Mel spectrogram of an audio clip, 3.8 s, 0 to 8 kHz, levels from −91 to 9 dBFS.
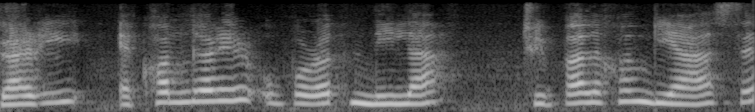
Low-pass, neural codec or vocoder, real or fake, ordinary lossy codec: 7.2 kHz; codec, 16 kHz in and 24 kHz out, 0.6 kbps, FocalCodec, streaming, 4096 codes; fake; none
